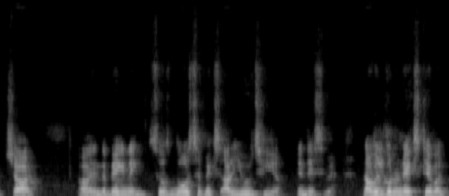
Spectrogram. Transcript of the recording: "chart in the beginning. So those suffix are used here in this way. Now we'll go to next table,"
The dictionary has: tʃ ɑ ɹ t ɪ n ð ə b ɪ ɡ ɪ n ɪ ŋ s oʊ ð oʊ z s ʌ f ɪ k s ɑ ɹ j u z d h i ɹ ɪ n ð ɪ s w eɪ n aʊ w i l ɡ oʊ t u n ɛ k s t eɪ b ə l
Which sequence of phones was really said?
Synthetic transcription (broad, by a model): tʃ ɑ ɹ t ɪ n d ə b ɪ ɡ ɪ n ɪ ŋ s oʊ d oʊ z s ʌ p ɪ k s ɑ ɹ j u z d h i ɹ ɪ n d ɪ s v eɪ n aʊ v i l ɡ oʊ t u n ɛ k s t eɪ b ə l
